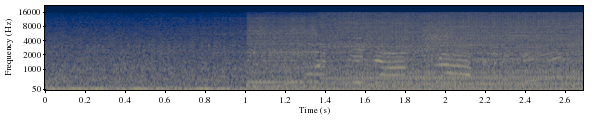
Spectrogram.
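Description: Music plays from a motorcycle radio.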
